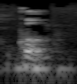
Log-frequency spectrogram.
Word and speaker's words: goe: यहाँ पे GOE को प्रोनाउंस करना है गो।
